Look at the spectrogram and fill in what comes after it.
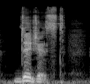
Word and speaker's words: digest: 大家都知道它做名词是还可以表示文摘，但是这个文摘呢就不能读作 digest，而要读作 digest，所以拼写相同，可是发音词性各不相同。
